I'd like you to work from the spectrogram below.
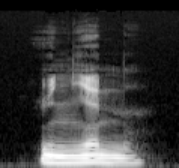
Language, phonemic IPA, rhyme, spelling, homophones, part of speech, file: French, /jɛn/, -ɛn, hyène, yen, noun, Fr-hyène.ogg
- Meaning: hyena (animal)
